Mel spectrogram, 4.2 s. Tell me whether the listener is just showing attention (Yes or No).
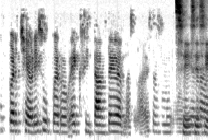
No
